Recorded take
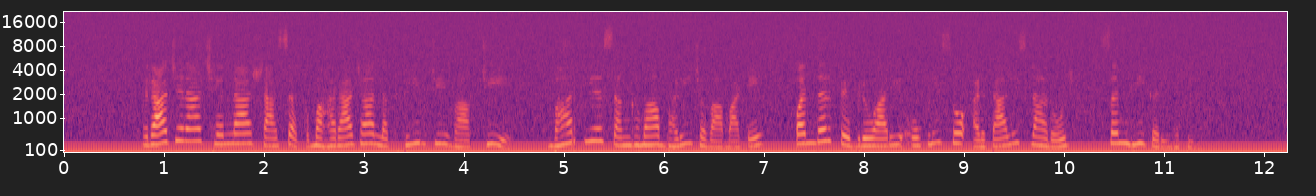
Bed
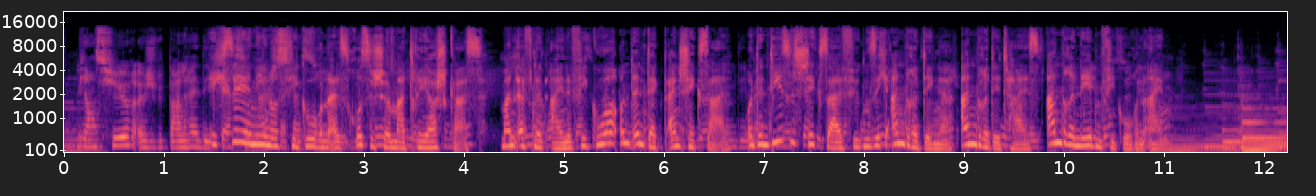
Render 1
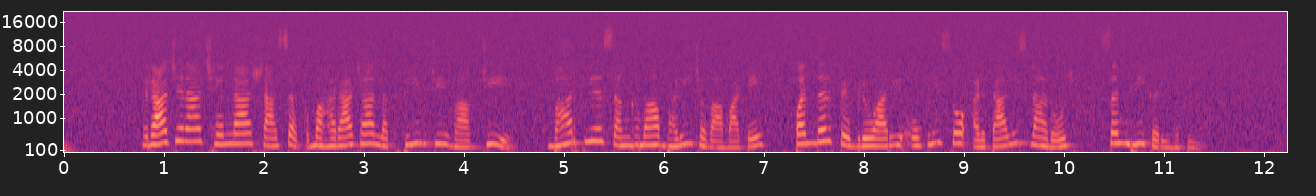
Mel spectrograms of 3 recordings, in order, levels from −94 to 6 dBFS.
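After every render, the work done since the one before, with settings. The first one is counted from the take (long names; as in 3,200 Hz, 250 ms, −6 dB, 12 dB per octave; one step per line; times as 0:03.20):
mains-hum notches 60/120/180/240/300 Hz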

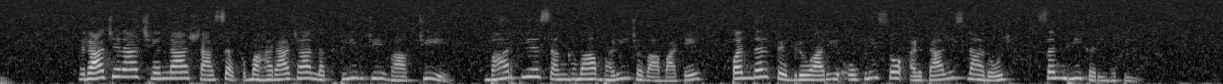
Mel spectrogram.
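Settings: broadband denoise 13 dB, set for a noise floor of −32 dBFS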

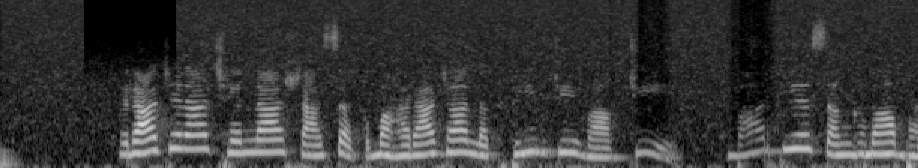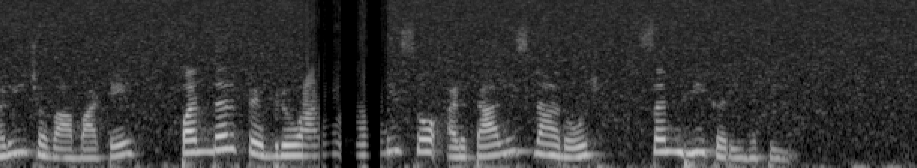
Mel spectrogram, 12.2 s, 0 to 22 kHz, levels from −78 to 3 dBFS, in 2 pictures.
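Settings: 0:00.55–0:01.17: low-pass filter 3,400 Hz
0:04.05–0:05.22: downward compressor 10 to 1, threshold −29 dBFS
0:08.13–0:08.70: power curve on the samples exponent 3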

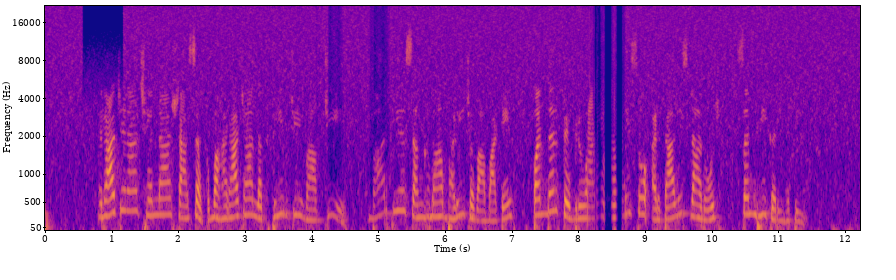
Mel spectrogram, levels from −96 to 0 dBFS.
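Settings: harmonic and percussive parts rebalanced harmonic −13 dB
parametric band 1,100 Hz −3 dB 1.7 octaves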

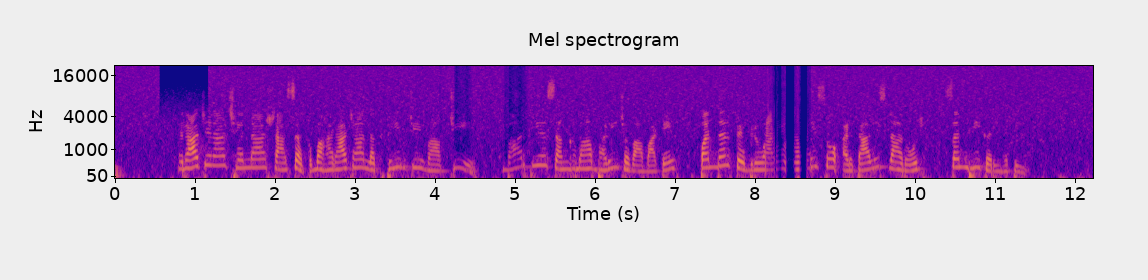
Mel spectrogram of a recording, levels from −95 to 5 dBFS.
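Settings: level −4 dB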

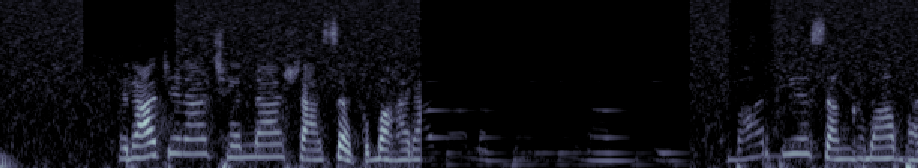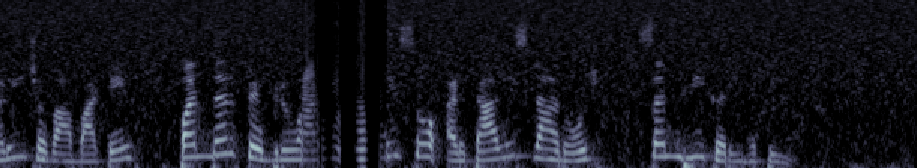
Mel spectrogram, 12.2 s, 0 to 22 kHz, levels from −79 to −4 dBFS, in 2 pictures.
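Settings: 0:02.80–0:04.60: resonances in every octave F#, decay 0.45 s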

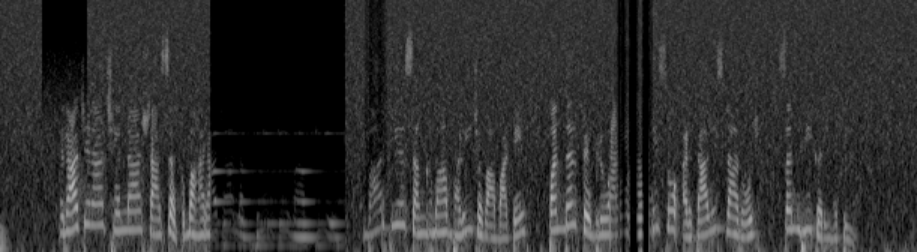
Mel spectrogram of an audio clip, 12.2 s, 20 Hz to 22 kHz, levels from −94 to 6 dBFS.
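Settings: no processing that can be heard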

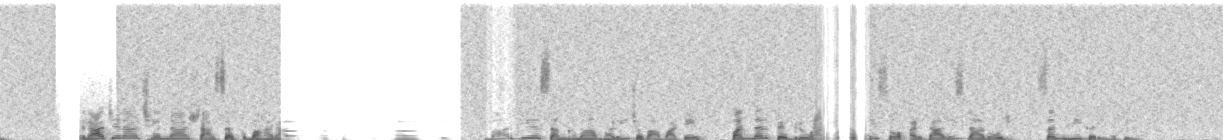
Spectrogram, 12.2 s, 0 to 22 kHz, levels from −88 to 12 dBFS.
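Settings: noise gate −52 dBFS, range −26 dB
dynamic equaliser 280 Hz, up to +5 dB, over −46 dBFS, Q 0.73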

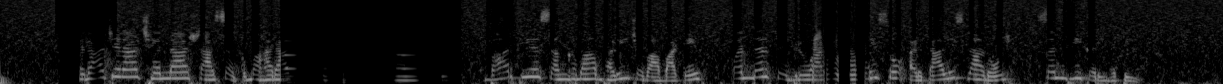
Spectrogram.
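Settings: compressor whose output falls as the input rises −34 dBFS, ratio −0.5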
